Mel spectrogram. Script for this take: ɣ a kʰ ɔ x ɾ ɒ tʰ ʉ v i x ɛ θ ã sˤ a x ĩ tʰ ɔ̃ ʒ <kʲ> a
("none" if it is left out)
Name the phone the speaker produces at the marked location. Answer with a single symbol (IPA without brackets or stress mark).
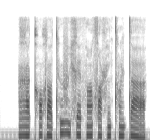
t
